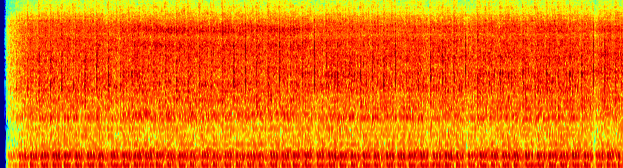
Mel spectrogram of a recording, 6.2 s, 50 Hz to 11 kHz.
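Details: 1995 Kawasaki ZX-9R inline-four idling: uneven heavy clatter of knocks over the exhaust beat; engine knock of unknown cause.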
